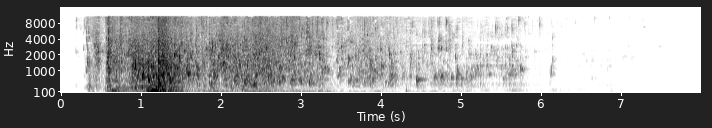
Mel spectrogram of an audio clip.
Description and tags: Water splash, emptying a bucket 1
I was emptying a bucket in a bathroom. Take 1.
bath, bucket, drops, hit, splash, water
